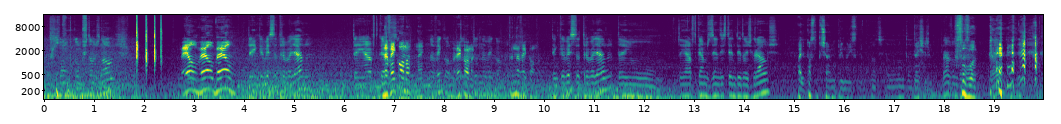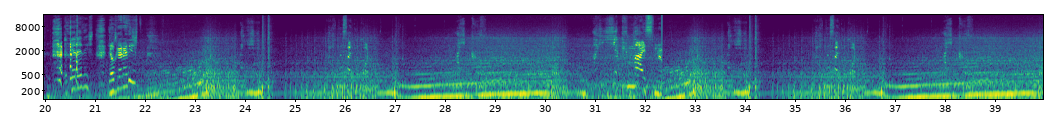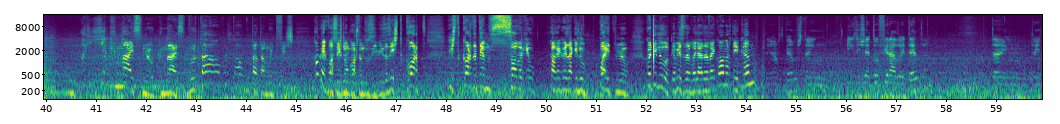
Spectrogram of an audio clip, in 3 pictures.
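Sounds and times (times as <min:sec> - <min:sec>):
car engine accelerating: 0:00.0 - 0:59.9.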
